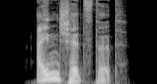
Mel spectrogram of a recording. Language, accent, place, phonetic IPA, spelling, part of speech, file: German, Germany, Berlin, [ˈaɪ̯nˌʃɛt͡stət], einschätztet, verb, De-einschätztet.ogg
- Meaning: inflection of einschätzen: 1. second-person plural dependent preterite 2. second-person plural dependent subjunctive II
